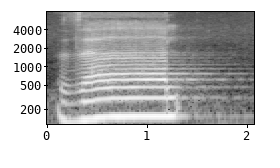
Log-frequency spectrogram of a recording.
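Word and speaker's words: ذ: And Mkhraj of Zal, Zal is pronounced when the tip of the tongue touches the edge of the upper two front teeth, and it will be Zal, Zal.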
